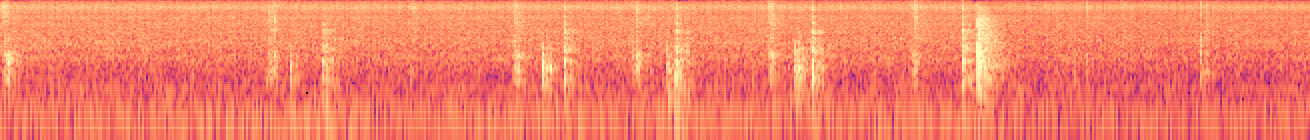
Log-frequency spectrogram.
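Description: Kitchen knife chopping parsley on a plastic cutting board: irregular taps, a few a second, the loudest about six seconds in. Under them is the faint sizzle of mushrooms frying in a pan.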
